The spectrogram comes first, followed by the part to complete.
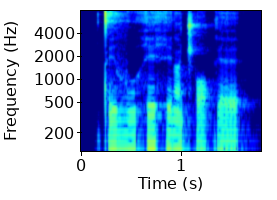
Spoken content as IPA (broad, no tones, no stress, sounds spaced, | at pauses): tʼ e v u h e h e ɾ ã t͡ʃʼ ɔ k ɛ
